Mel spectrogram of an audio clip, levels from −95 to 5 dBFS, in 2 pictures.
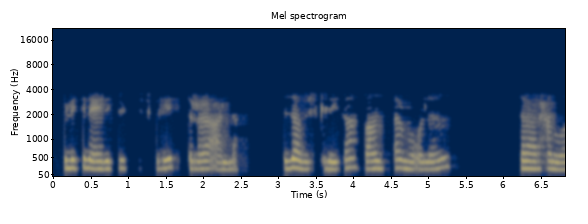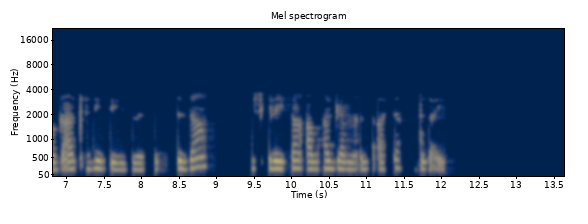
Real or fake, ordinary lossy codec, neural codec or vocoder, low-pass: real; AAC, 16 kbps; none; 3.6 kHz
